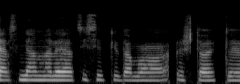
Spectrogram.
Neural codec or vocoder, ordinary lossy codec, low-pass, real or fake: codec, 24 kHz, 0.9 kbps, WavTokenizer, medium music audio release; MP3, 48 kbps; 10.8 kHz; fake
